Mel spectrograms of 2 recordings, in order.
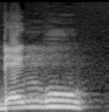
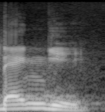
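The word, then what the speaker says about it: Dengue: आपको पता है डेंगू अगर आपको बीमारी हो जाए, जिसको अपन बोलते हैं डेंगी, सही प्रोनाउंसिएशन उसका क्या है, डेंगी।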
